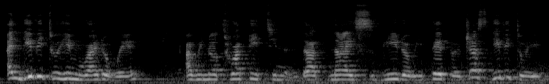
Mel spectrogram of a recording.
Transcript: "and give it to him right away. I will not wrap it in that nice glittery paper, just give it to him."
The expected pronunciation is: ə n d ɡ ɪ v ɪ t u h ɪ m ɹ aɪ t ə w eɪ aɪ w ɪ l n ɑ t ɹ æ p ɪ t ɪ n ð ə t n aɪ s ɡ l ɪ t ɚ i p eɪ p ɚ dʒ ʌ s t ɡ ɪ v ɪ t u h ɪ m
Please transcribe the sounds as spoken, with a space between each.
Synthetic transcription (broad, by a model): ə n ɡ ɪ v ɪ t u h ɪ m ɹ aɪ t ə w eɪ aɪ w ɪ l n ɑ t ɹ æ p ɪ t ɪ n ð ə t n aɪ s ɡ l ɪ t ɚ i p eɪ p ɚ dʒ ʌ s t ɡ ɪ v ɪ t u h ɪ m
